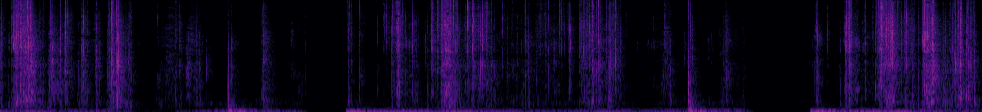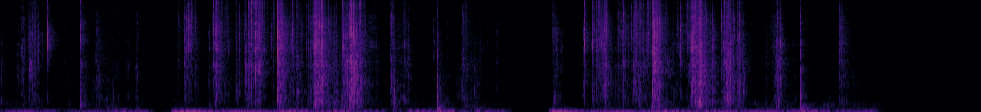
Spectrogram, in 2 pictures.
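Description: Foil wrappers crinkle and tear as packs are ripped open.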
